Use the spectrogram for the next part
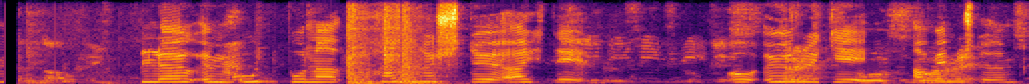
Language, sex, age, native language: Icelandic, male, 13, Icelandic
